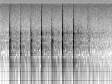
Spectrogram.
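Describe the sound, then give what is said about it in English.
Seven quick, evenly spaced knocks rap on a wooden door in a steady rhythm, fairly sharp, each one thudding briefly before the next, with no voices; in a Bible story, Jesus knocks at the door of Martha's house. “And then Jesus knocked at the door.”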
